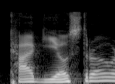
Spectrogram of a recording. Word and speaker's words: Cagliostro: Like, would Italians technically pronounce it as like Cagliostro or something? Because it's G-O? – Yeah.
